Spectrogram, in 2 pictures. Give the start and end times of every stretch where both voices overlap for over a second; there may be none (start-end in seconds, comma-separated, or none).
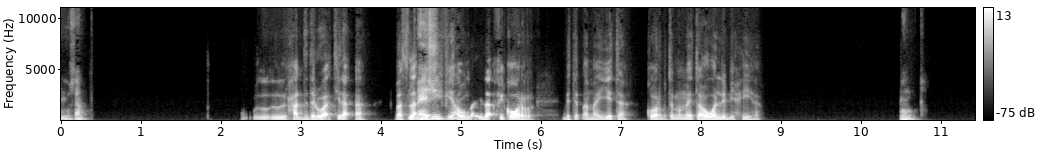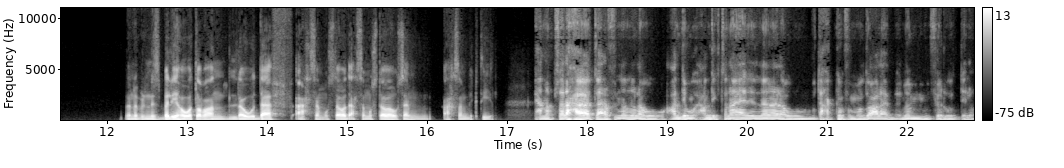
none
